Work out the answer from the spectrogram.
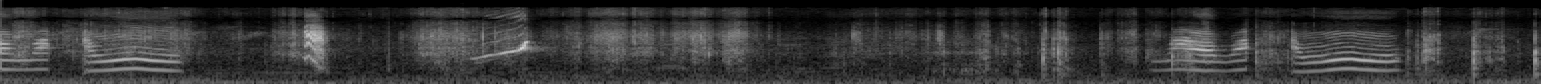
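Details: Pet Indian ringneck parrot saying "mummy" over and over: nasal, wavering two-part phrases, a sharp high squeak and a rising whistle, with pauses between bursts and faint background noise.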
